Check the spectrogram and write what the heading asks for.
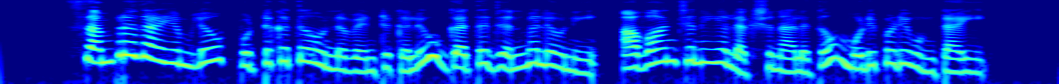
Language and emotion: Telugu, neutral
